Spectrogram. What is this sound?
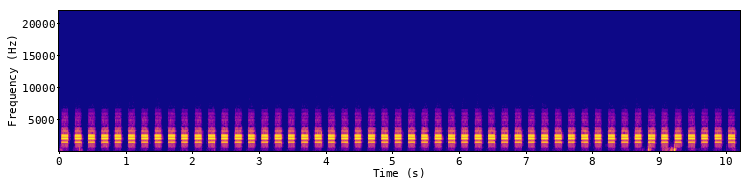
The 'off charger' warning tone from a portable phone
beep, charger, off, pulse, tone, warning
